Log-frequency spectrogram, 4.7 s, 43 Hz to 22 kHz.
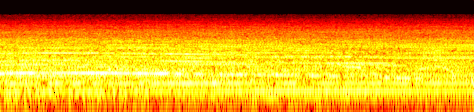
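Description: A mini-truck engine with a 5-speed gearbox and PTO dump revs loud and close as the clutch is let out, a sustained rough roar that holds steady throughout.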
